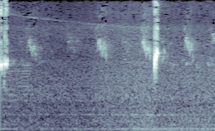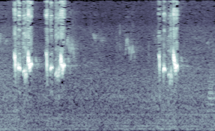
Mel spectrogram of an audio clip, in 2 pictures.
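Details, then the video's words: Bulbul song in the Baghdadi style, with brisk clusters of quick chirruping notes rising and falling. The clusters come in spaced bursts over a quiet, steady background. "تغريد بلبل طور بغدادي"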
